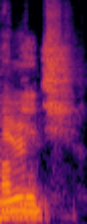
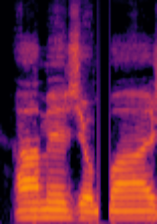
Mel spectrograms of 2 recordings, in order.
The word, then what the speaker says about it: homage: I think homage and homage are both correct ways to pronounce it.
